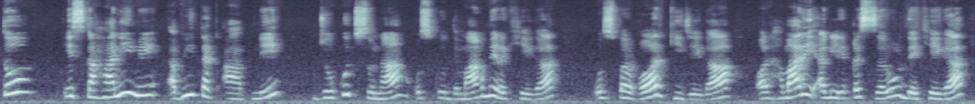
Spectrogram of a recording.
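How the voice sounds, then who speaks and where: A woman Urdu teacher with a North Indian Urdu accent, explaining pronunciation as she spells words out slowly letter by letter. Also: on the high side, lively intonation, slightly rough, poor audio. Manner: stresses correct pronunciation, asks the viewer questions. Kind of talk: explaining a lesson.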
